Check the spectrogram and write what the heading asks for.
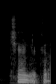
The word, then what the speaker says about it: Chernikov: Chernikov. Chernikov. Yeah. I just haven't been saying the N part of the word. Yeah, you didn't say the N or the I.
